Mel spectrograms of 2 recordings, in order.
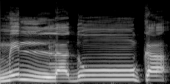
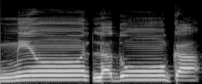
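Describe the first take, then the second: First: The N merges into a doubled L without nasality. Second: A nasal sound is heard before the L. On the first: The speaker calls it right. "बगैर गुन्ना के साथ... नून की आवाज नहीं आएगी" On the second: The speaker calls it wrong. "ऐसा नहीं करेंगे, गुन्ना नहीं होगा"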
